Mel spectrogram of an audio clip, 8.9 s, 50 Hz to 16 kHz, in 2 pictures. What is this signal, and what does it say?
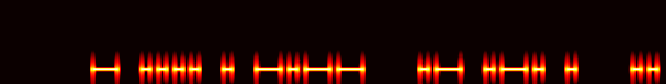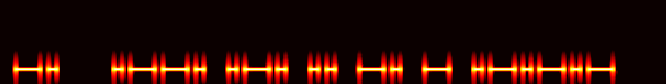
Morse code, heard as a keyed tone, about 22 wpm, 700 Hz. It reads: THEY ARE IN PRINT.
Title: Sentences from Top 1400 Words 22wpm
